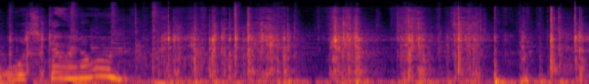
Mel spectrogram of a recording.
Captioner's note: upbeat music; spiralizer rattling; base rattling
